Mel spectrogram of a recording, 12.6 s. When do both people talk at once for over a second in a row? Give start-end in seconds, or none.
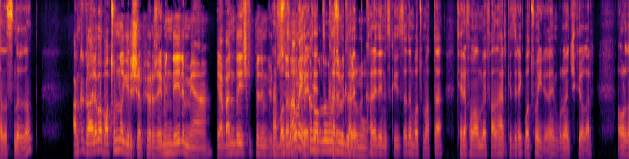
5.4-7.4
